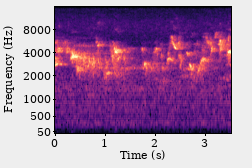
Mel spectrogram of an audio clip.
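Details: Common myna, also called Indian myna, giving quick chattering chirps and short whistled notes that overlap, high-pitched and fairly faint, with steady background hiss throughout.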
